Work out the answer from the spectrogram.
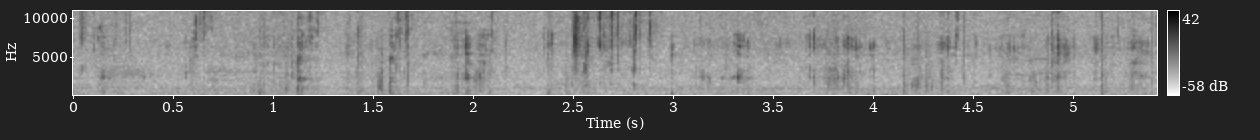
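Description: A person chewing a bite of smoked fish with her mouth closed: soft, wet mouth clicks and smacks at irregular intervals.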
